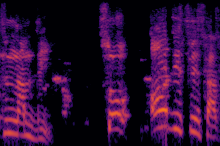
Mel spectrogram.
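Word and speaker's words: Nnamdi: of Igbo pronounce Mazin Namdi Kanu. Namdi. They will tell our children his name is Namundi, not Namdi.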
